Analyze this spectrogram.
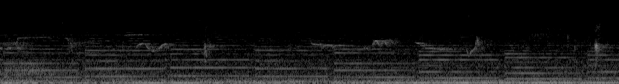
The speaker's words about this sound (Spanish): El día de hoy estoy aquí en un parque en el cual acostumbro a venir a hacer ejercicio frecuentemente. Te voy a dejar unos segundos para que escuches a los pájaros.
